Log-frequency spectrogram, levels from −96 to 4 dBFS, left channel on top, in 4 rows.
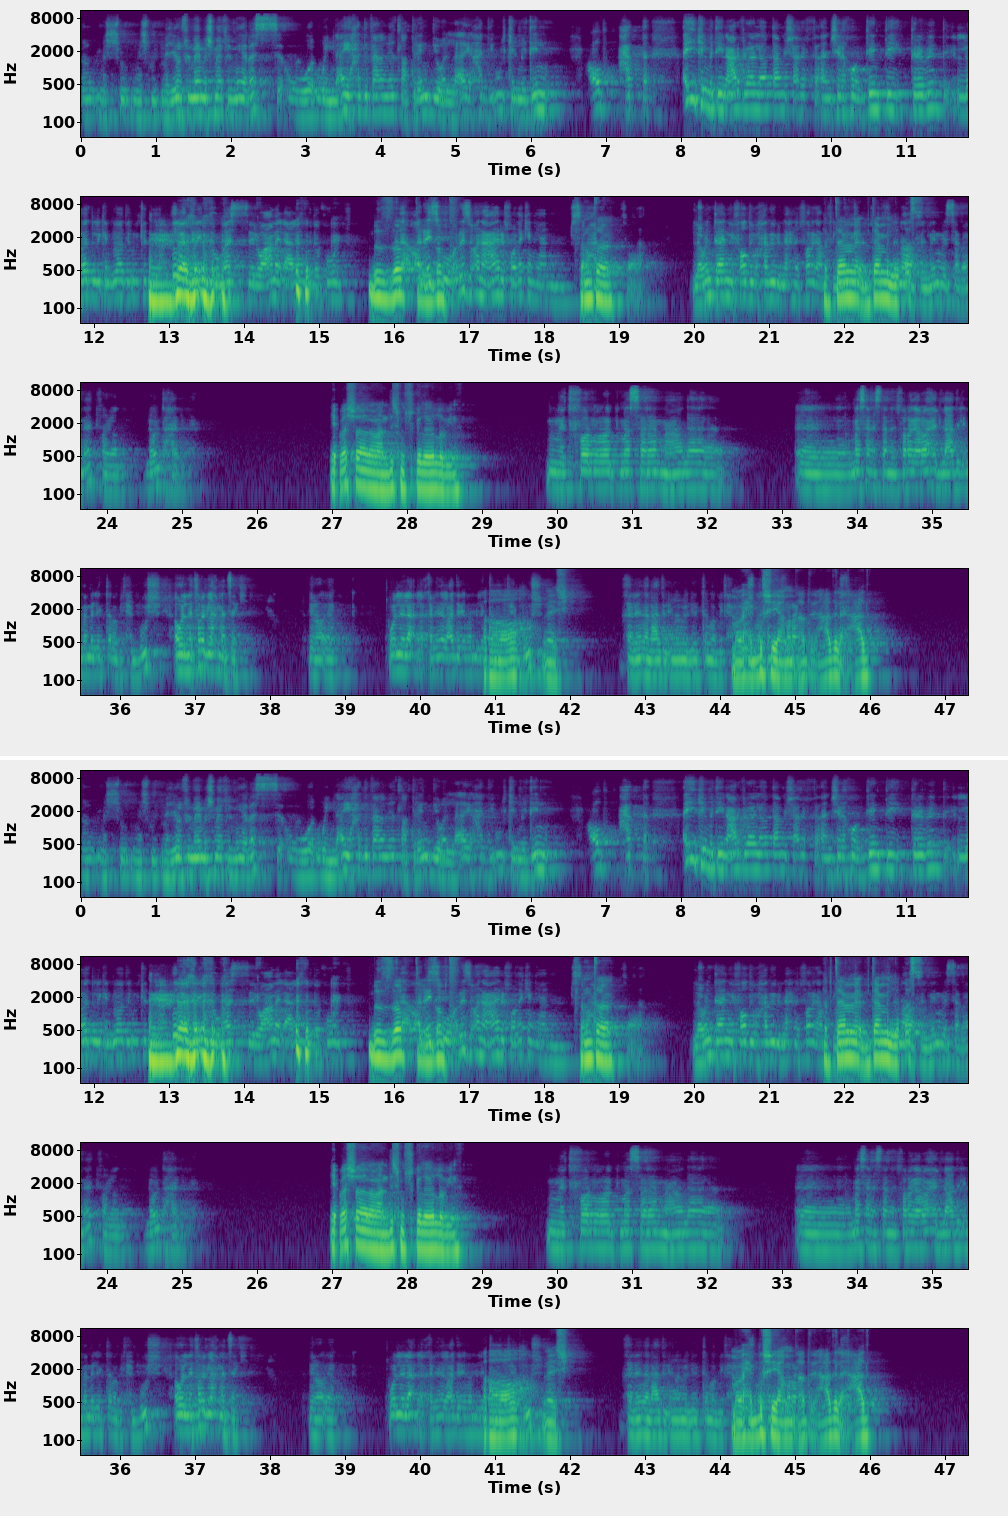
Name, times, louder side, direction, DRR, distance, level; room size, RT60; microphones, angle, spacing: voice 1, 0.0-6.3 6.8-15.3 16.0-18.8 19.1-19.3 20.0-25.0 29.9-32.2 33.2-37.6 38.5-38.9 39.6-41.6 42.7-45.1 45.6-45.7, left 1 dB, 55° left, 7 dB, 2.2 m, -33 dB
voice 2, 12.7-13.8 14.7-14.9 15.2-15.3 15.7-16.7 18.5-19.0 21.7-23.0 27.0-28.7 40.9-42.0 44.2-46.0, right 1 dB, 25° right, 10 dB, 0.9 m, -22 dB
30.0 x 21.0 x 7.4 m, 0.76 s
head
